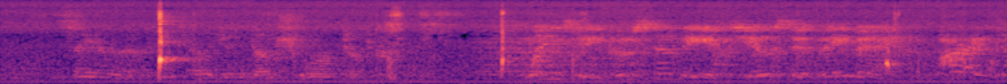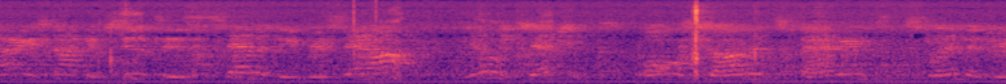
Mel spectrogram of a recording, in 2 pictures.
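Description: A few sharp, abrupt gulping clicks spaced several seconds apart over background talk and television. These are hiccups.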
